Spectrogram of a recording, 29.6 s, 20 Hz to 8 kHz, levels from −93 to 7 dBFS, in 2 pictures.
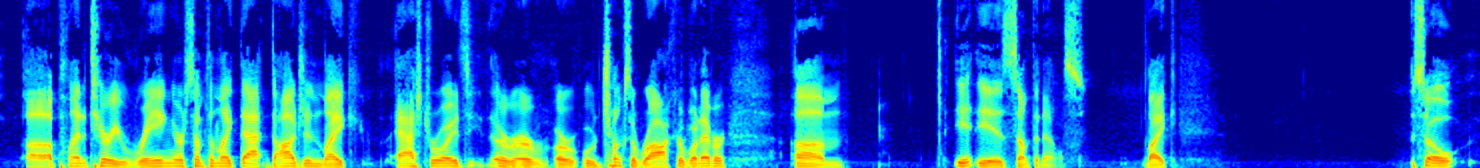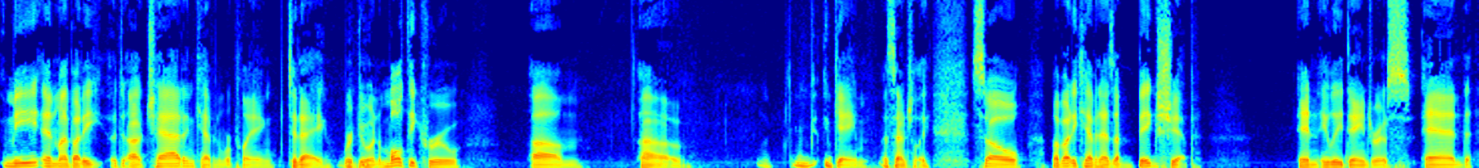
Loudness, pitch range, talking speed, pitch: -20 LUFS, 105-135 Hz, 120 wpm, 120 Hz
